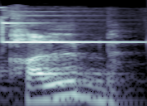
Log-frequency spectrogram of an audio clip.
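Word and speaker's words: قلب: So these, qalb is heart, qareeb, close, qal, he said. Pronunciation-wise, this is not a K.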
